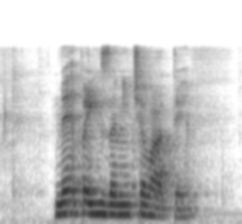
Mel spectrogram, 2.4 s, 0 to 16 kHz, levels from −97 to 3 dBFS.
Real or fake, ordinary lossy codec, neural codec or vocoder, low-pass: real; none; none; 7.2 kHz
